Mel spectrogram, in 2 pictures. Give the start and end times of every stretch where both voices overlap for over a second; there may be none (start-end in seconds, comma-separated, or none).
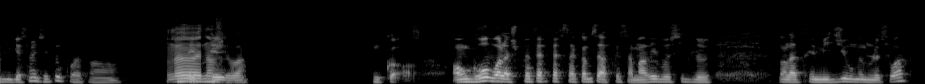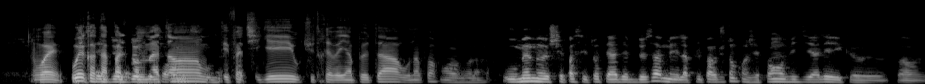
10.0-11.5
